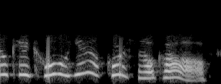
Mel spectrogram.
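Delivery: high, light offhand yes; breezy fake promise. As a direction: promise lightly, not meaning it. Promising to call, insincerely.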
